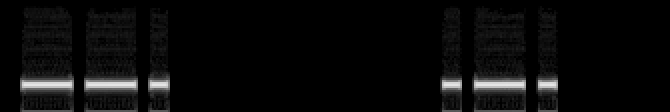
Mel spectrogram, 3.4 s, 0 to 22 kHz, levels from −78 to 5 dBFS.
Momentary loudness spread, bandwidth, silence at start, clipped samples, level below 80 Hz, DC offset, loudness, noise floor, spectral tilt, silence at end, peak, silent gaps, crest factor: 6 LU; 1.3 kHz; 0.1 s; under 0.1%; -66 dBFS; under 0.1%; -10 LUFS; under -90 dBFS; -1 dB/octave; 0.55 s; -4 dBFS; 0.36-0.42 s, 0.68-0.75 s, 0.85-2.21 s, 2.32-2.37 s, 2.63-2.69 s; 10 dB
